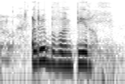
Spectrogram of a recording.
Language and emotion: Russian, neutral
